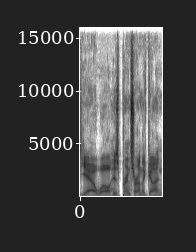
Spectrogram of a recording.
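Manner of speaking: ordinary talk, nothing marked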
